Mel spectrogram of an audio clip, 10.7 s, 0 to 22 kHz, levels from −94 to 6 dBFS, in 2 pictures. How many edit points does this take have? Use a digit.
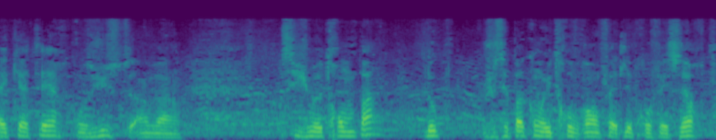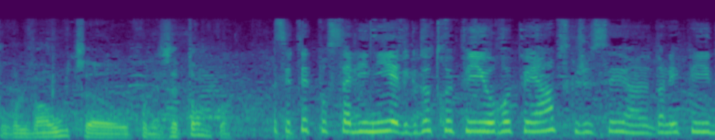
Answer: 1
